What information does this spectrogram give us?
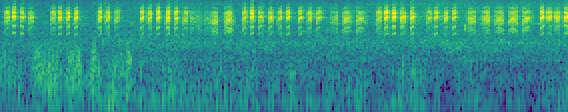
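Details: Sedge warbler delivering a continuous stream of grating, rattling chatter with quick buzzy trills, while lower-pitched croaking pulses sound faintly beneath.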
